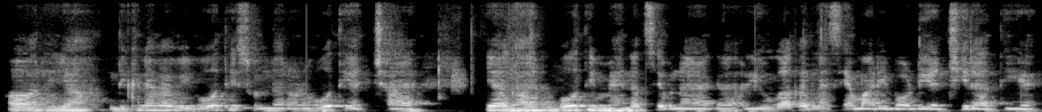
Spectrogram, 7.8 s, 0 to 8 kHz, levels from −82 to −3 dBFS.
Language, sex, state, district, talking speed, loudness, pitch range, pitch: Hindi, male, Uttar Pradesh, Etah, 220 wpm, -16 LUFS, 135-150 Hz, 140 Hz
